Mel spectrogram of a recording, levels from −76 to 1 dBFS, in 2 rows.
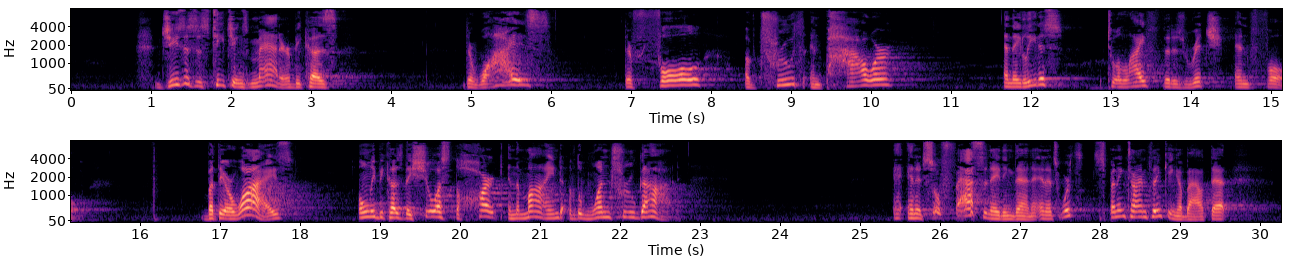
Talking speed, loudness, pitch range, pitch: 110 wpm, -21 LUFS, 130-200 Hz, 165 Hz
